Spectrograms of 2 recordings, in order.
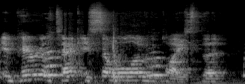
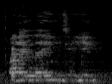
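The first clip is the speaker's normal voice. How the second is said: higher, strained navigator voice; 5 semitones higher, 5 dB quieter, slower than usual. Acted. Pilot reporting to the lady over the vox, strained. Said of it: "I can do the navigator voice".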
